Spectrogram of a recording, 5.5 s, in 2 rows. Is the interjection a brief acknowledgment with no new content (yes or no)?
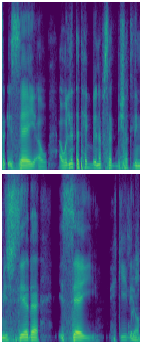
no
